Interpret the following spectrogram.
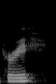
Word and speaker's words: Parikh: Is it Mr. Parikh? Is that correct pronunciation? Yes, sir, it is. This is good. Listen. And where do you reside, Mr. Parikh?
